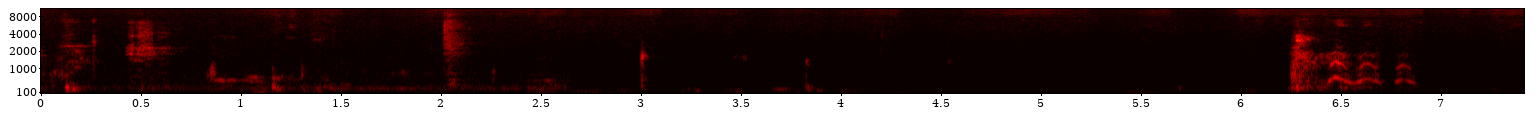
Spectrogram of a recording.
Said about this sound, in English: Oh boy. Dog.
